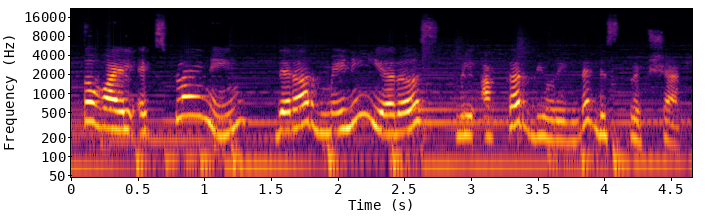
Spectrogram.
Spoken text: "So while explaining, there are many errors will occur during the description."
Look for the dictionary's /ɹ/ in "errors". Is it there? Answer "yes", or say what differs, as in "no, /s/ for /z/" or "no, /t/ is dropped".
no, /ɹ/ is dropped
